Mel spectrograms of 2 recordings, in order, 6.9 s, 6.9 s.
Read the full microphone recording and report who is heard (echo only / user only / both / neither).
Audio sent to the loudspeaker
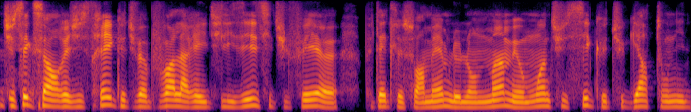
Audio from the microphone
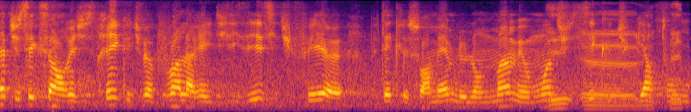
both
